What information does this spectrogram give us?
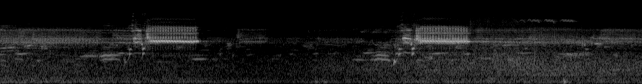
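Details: A red-winged blackbird at Humboldt Park gives two harsh, buzzy trills about two and a half seconds apart, each just over half a second long, over a soft outdoor hiss.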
